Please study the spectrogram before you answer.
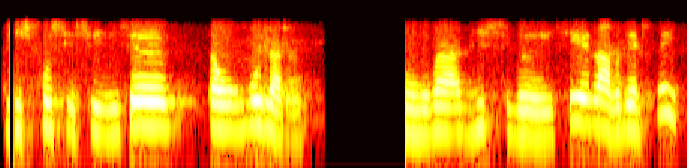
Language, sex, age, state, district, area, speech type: Bodo, female, 45-60, Assam, Kokrajhar, urban, conversation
